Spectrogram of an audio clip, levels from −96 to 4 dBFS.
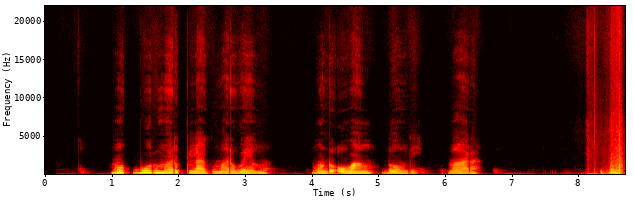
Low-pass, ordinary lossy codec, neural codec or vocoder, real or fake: none; none; codec, 44.1 kHz, 3.4 kbps, Pupu-Codec; fake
